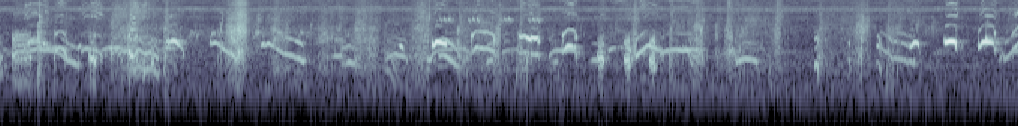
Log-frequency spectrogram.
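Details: Several puppies whine together, thin rising-and-falling squeaks tumbling over one another without a steady rhythm, with occasional higher yelps and a faint background hiss.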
